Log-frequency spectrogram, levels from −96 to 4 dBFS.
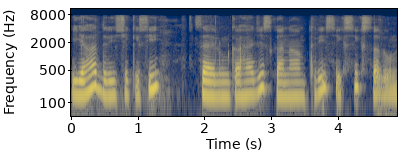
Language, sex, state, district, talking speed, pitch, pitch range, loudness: Hindi, male, Jharkhand, Ranchi, 145 wpm, 150 Hz, 140-195 Hz, -20 LUFS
